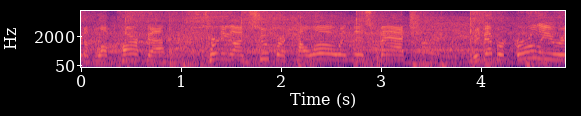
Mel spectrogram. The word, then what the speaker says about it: Super Caló: All right, Super Calo, or Super Calo, actually the pronunciation of his name, from Mexico, making his way to the ring.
